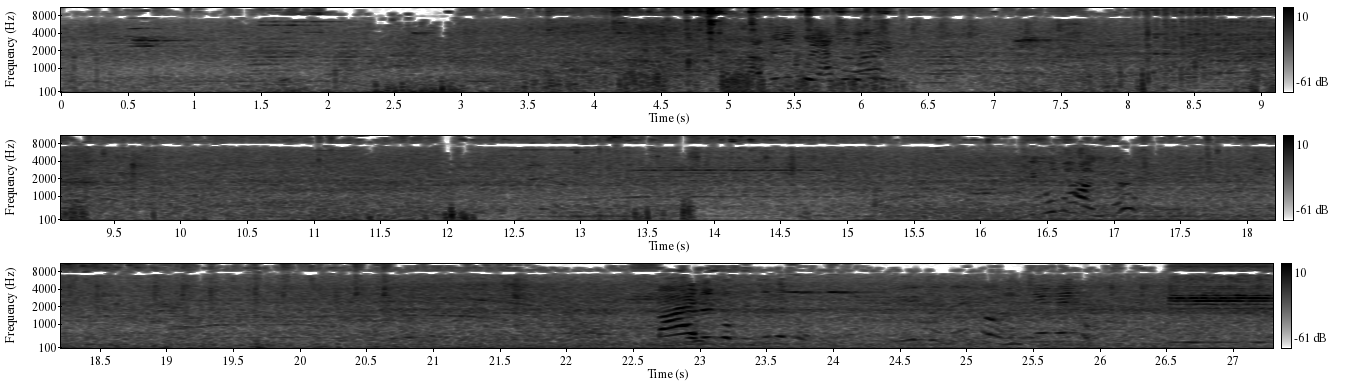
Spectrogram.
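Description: Traffic rumbles steadily outdoors on a street.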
